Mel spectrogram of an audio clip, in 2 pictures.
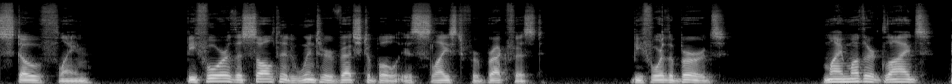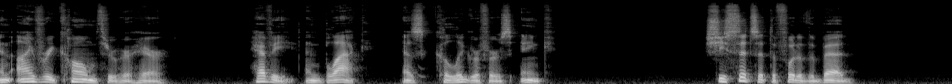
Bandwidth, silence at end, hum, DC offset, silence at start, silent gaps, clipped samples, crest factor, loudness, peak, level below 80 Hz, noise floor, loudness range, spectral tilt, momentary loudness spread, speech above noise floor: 19 kHz; 1 s; none; under 0.1%; 0 s; none; under 0.1%; 18 dB; -18 LUFS; 0 dBFS; -40 dBFS; -59 dBFS; 4 LU; -6 dB/octave; 10 LU; 41 dB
